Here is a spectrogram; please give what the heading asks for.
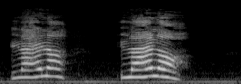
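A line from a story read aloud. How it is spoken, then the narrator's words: Breathless panting. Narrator (Chinese): 山姆气喘吁吁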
